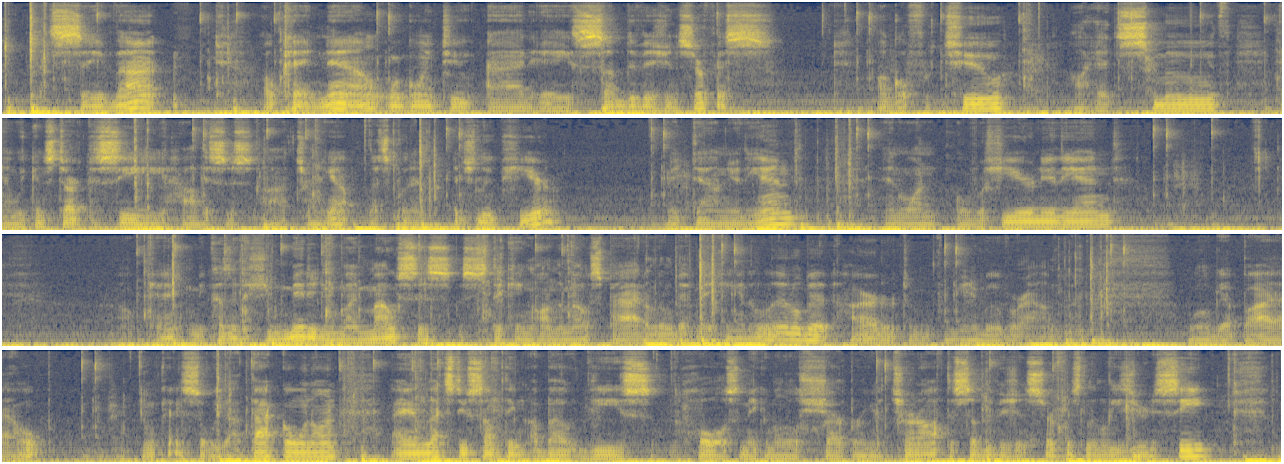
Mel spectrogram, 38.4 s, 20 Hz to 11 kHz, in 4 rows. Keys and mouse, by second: 0.2 ctrl+s, 2.8-4.7 drag, 6.4-9.0 drag, 7.0 middle click, 7.9 middle click, 9.0-10.1 middle drag, 10.5 Tab, 12.7 ctrl+r, 15.8 ctrl+r, 24.4 ctrl+r, 27.3 ctrl+r, 30.4 a, 35.2 click, 35.8-37.1 middle drag.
